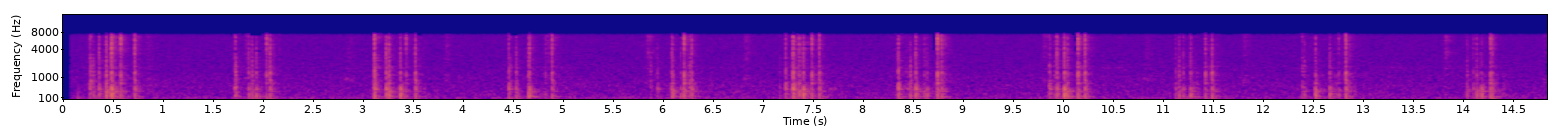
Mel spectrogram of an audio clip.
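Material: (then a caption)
Wood. Medium-length fingernails of both hands rapidly tap a solid, light pine-grain wooden table top. The tapping comes in eleven quick flurries of dry, sharp clicks with almost no ring, separated by quiet pauses.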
